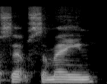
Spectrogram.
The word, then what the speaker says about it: Samhain: That's what it's Sam Hain. If you type it in online, it's spelled like Sam Hain, but it's pronounced Samhain or Samain.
